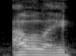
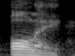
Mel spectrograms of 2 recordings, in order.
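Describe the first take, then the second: First: The first vowel is a round 'ow' sound. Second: The first vowel is a plain 'oh' sound. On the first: The speaker calls it right. "gives us ow" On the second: The speaker calls it wrong. "not ole"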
